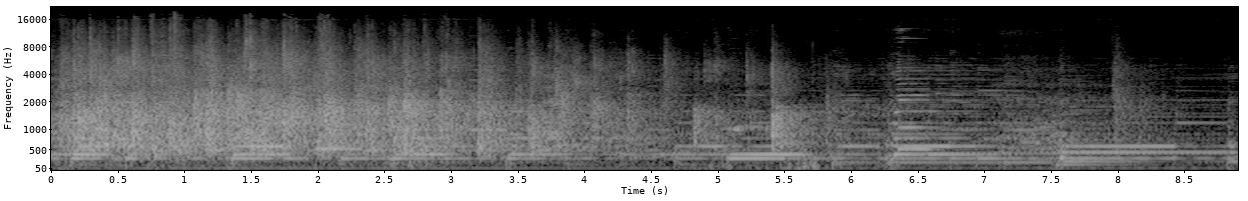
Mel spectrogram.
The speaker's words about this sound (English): Thank you. Good job. Clap for our friends.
